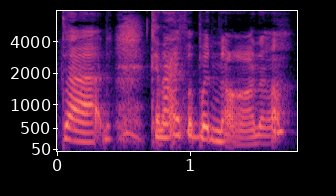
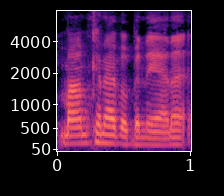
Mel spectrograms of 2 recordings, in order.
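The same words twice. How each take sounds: First: High-pitched Australian "banana", as "ba-NAH-na"; put-on Australian child voice, higher; child's Australian accent. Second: Banana said the American way, "ba-NAN-a"; plain American accent, asking mom; child's American accent. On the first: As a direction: imitate a little girl asking in an Australian accent. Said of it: "And she'll be like". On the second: Retold or imitated. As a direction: imitate a daughter asking in American English. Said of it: "she's learning to speak our, like, vernacular".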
